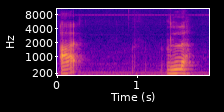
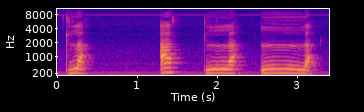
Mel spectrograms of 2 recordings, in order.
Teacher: The T, the D, and the L are all pronounced with the tip of the tongue touching lightly against the back of the upper teeth.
